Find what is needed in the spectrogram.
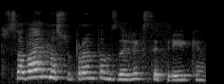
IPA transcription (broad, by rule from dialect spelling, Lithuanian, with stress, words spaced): sɐˈʋɐɪmʲɛ sʊˈprɐntɐms dɐˈlʲɪks ˈtɐɪp ˈrʲɛɪkʲɛ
